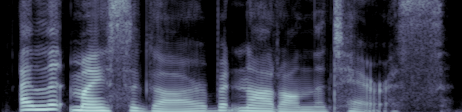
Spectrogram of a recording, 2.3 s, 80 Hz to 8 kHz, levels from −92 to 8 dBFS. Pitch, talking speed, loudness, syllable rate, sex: 190 Hz, 235 wpm, -19 LUFS, 5.9 syllables/s, female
